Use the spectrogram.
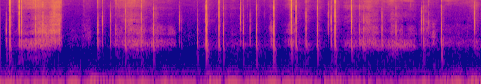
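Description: Long acrylic nails scratch and tap the cover of a large, solid purple hardcover book lying closed on a carpet. A soft, papery scratching hiss opens the clip, then gives way to a quick, irregular run of dry, bright taps with very short decay. A faint low hum runs underneath throughout.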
